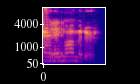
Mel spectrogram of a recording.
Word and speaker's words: anemometer: so we're gonna go up here we're gonna pronounce anemometer together learn to pronounce slowly anemometer all right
